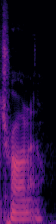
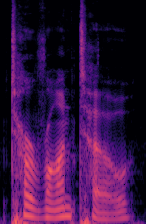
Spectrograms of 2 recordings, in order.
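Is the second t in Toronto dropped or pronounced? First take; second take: dropped; pronounced. First: The second t is dropped. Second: The second t is clearly pronounced. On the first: The speaker calls it right. "just so let's just get rid of the T" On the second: The speaker calls it wrong. "it's not Toronto"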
